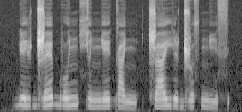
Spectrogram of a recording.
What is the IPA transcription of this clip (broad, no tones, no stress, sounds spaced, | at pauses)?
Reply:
ɠ e j ɖ͡ʐ ɛ b o ɲ ç ʌ ɲ e ɡ a ɲ | ʈ͡ʂ a j i ɖ͡ʐ o s ɲ i s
